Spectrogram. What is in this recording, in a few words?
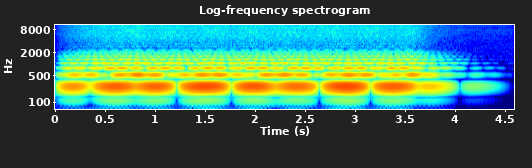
Kawai PHm Grand Str C4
